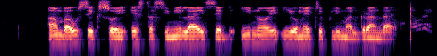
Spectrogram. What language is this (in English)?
Esperanto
